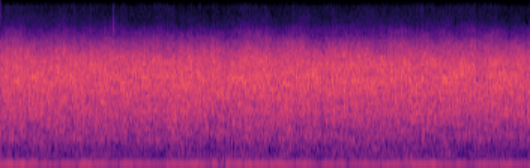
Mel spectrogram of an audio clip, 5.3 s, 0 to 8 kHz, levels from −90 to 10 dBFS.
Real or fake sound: fake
